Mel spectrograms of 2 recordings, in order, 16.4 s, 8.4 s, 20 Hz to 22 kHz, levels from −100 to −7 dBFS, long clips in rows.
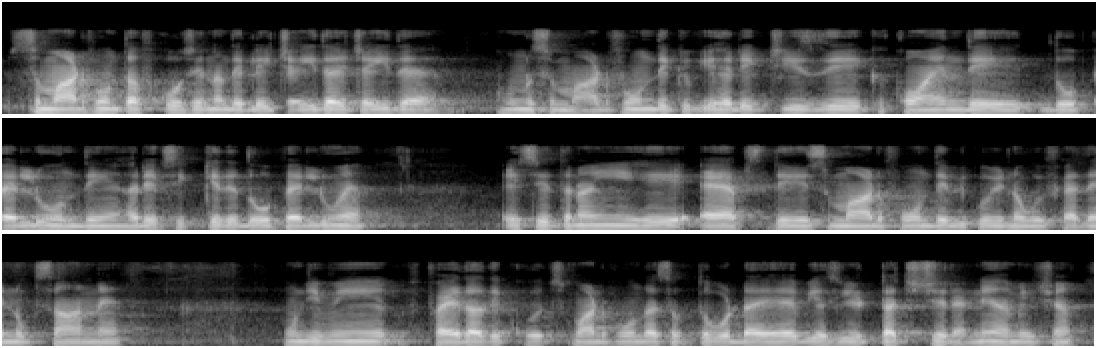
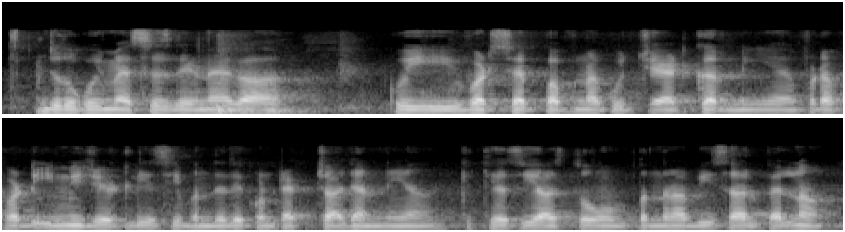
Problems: background sounds at intervals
